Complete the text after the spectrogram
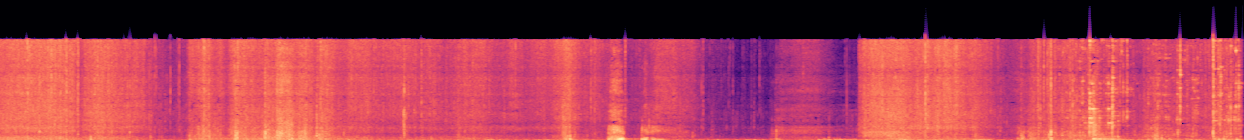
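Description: Plastic bags rustle and crinkle as rubbish is rummaged through.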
